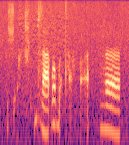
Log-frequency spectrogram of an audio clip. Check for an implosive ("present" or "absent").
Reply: present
